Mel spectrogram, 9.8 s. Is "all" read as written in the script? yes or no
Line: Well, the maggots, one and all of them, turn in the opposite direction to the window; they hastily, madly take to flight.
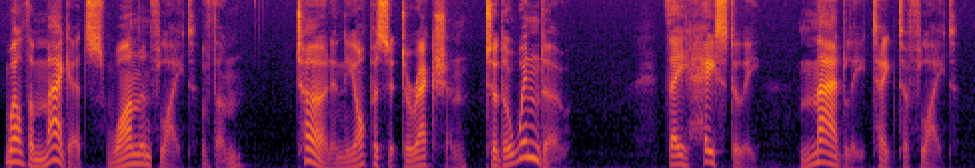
no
